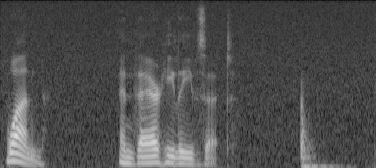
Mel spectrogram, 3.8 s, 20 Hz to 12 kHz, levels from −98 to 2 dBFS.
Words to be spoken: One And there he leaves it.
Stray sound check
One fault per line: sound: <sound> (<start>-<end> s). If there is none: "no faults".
sound: thud (3.0-3.6 s)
